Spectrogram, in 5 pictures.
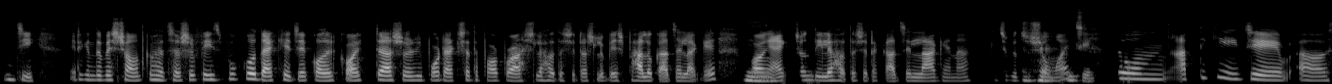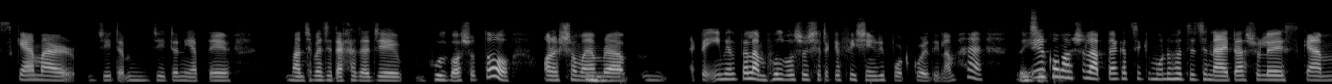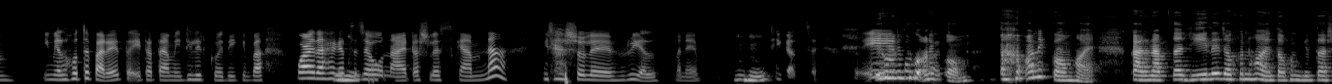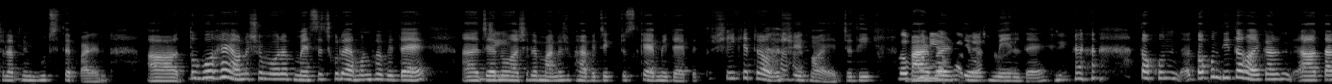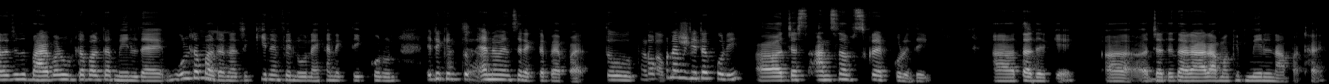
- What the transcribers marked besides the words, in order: tapping; laughing while speaking: "এটা আসলে"; chuckle; chuckle; chuckle
- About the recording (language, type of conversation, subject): Bengali, podcast, নেট স্ক্যাম চিনতে তোমার পদ্ধতি কী?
